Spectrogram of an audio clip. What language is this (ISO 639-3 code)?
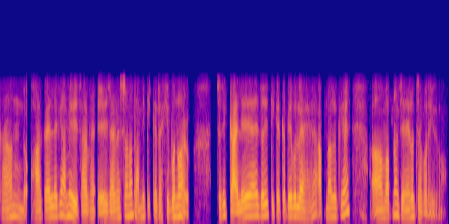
asm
